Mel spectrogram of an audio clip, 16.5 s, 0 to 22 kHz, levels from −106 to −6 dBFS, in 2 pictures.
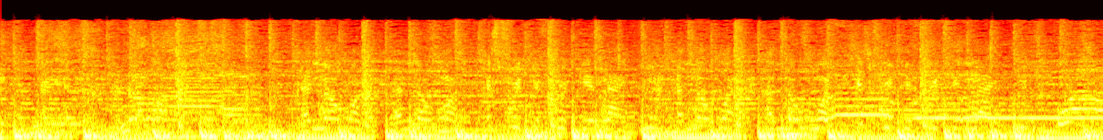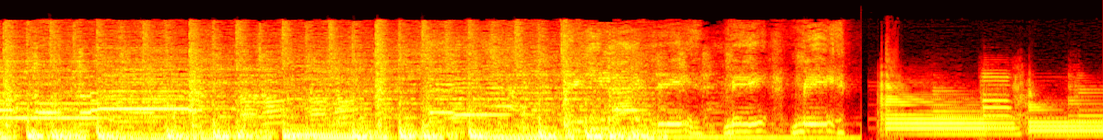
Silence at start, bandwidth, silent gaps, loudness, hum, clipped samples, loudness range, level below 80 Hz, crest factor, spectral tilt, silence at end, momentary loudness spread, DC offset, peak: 0 s; 13.5 kHz; none; -17 LUFS; none; under 0.1%; 4 LU; -20 dBFS; 12 dB; -4.5 dB/octave; 0 s; 7 LU; under 0.1%; -4 dBFS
